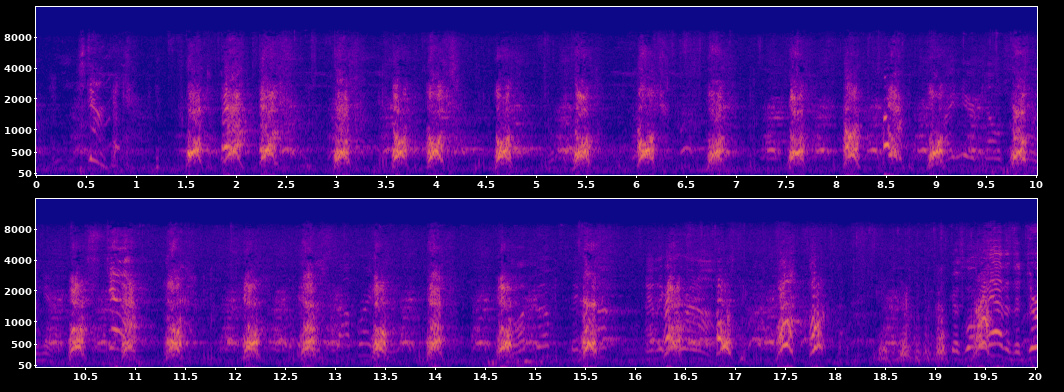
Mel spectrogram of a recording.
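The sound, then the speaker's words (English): A police dog barks continuously and loudly, a rapid, insistent series of barks with occasional yips, lasting the whole stretch with little pause. “I'll send in my dog.”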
